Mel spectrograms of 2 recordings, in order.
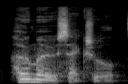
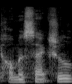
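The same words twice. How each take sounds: First: Both O vowels in 'homo' are long. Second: Both O vowels in 'homo' are short. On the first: The speaker calls it wrong. "so the second O is as long as the first" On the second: The speaker calls it right. "Some people use Greek pronunciation"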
